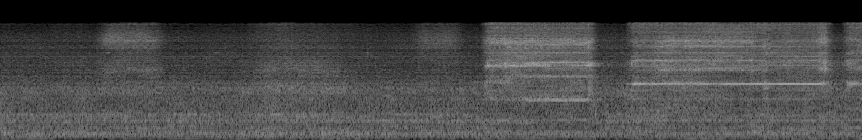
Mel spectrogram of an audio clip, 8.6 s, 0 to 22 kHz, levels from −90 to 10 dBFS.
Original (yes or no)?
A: no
